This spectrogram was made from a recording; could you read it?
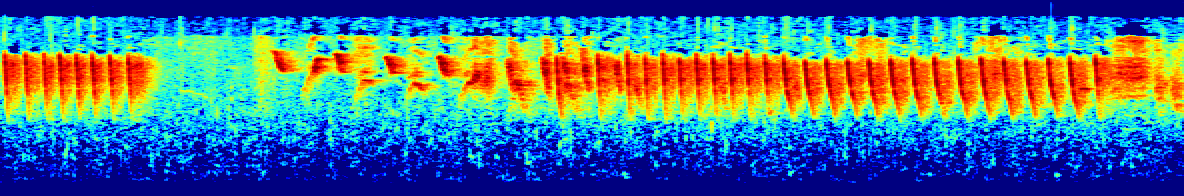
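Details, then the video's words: Lure song of a bar-winged prinia, used to attract birds. A quick high trill breaks off briefly, a tangle of varied chirps follows, then a long, rapid, evenly spaced series of piercing notes runs to the end. "Burung. burung ciblek pancingan"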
